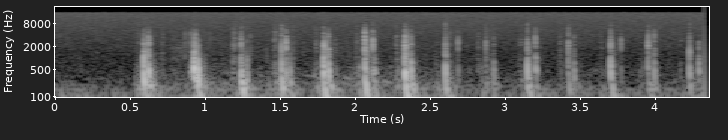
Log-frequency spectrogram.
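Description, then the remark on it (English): Quick, evenly spaced footsteps of a man running, about three thumping strides per second, growing fainter as he moves off. No one speaks. “He's running.”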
